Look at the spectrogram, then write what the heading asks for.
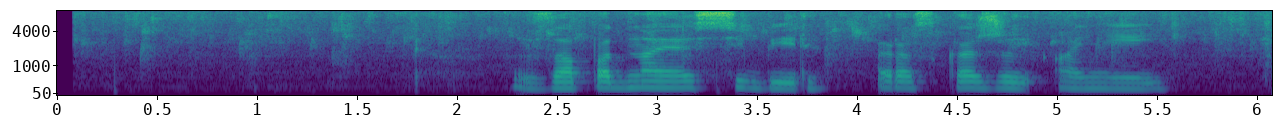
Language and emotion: Russian, neutral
